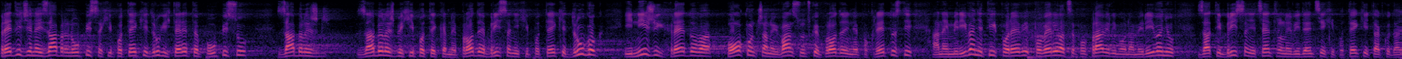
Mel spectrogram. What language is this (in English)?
Serbian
